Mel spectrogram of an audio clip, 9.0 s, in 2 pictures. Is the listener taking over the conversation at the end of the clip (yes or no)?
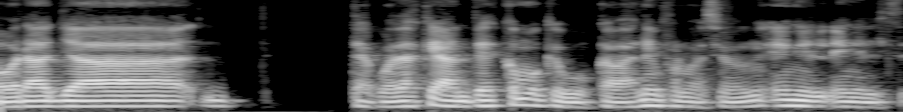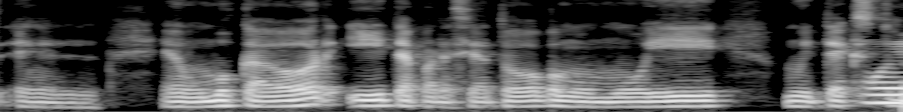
yes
